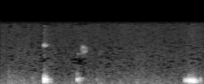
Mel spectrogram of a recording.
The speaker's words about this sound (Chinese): 哦，刚刚有打嗝。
